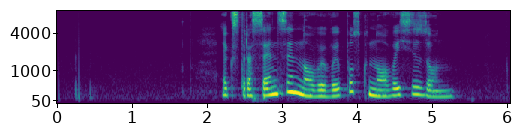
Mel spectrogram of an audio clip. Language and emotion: Russian, neutral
